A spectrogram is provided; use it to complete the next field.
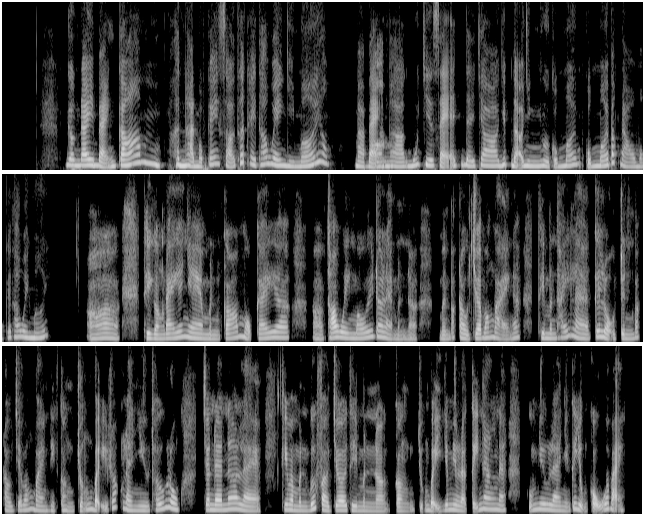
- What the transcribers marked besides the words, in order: tapping
- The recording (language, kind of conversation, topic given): Vietnamese, podcast, Bạn có mẹo nào dành cho người mới bắt đầu không?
